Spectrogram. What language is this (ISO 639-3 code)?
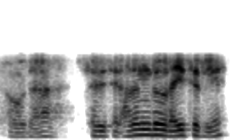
kan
